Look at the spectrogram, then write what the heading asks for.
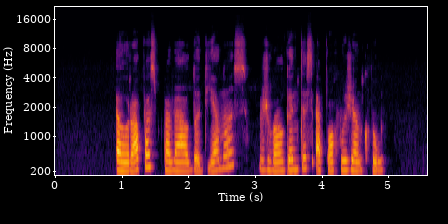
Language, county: Lithuanian, Marijampolė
